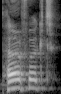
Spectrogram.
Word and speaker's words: perfect: and it is perfect you see it's perfect perfect it is perfect it is perfect you you stress the first syllable you put a stress on the first syllable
